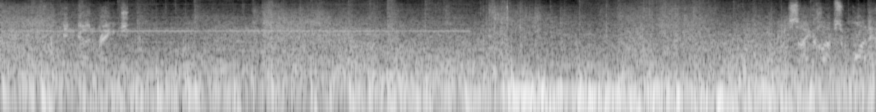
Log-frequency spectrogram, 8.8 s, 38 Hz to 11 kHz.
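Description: Deep booming explosions and rumbling blasts from UAVs being shot down in the Ace Combat 7 jet combat video game, loud and continuous with aircraft engine roar and radio chatter throughout.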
